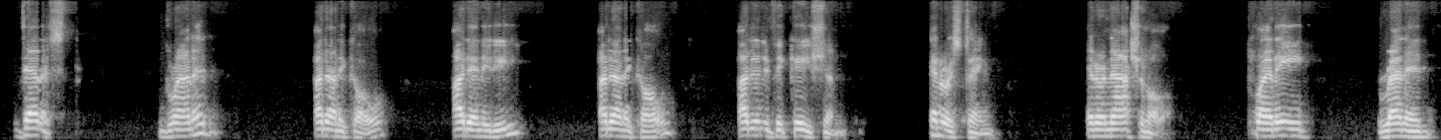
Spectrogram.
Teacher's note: So when the letter T, when the letter unstressed T is preceded by N, some people, some people in North America will drop the T and just pronounce the N · the T is dropped in the pronunciation and people will just pronounce the N.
